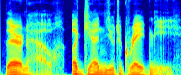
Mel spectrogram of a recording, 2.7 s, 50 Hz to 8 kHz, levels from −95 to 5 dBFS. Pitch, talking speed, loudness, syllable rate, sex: 85 Hz, 130 wpm, -17 LUFS, 4.3 syllables/s, male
